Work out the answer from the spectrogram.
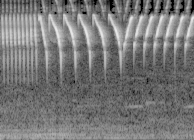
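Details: Yellow canary singing in the morning: a fast run of bright chirps, then a series of loud downward-sweeping whistles, then quick high repeated notes.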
